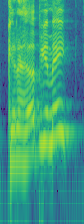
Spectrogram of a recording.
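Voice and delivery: quick mock British accent. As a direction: put on a British accent to challenge a stranger. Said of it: "they all have British accents".

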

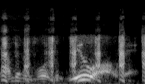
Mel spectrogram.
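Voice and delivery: a high, squeaky mock echo, as if caught out too; echoing squeak. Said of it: "and I'm like".

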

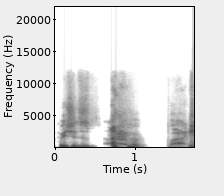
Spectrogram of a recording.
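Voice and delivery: choking on smoke after a dab; coughing through the words; coughing fit. Real, not acted. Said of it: "I might not be able to talk for a second".

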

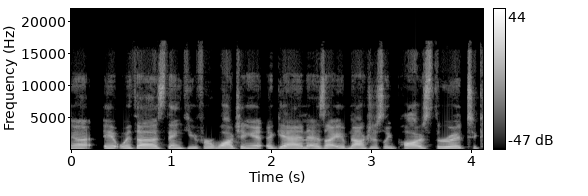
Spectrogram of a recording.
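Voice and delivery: usual speaking voice

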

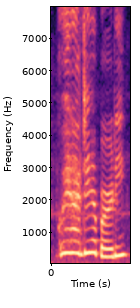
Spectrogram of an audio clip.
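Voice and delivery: high, bright-eyed exclaim of relief; excited exclamation. Acted. Henry praising Birdie's idea, high excited exclaim. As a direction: cheer the idea like a happy kid. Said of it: "Henry exclaimed".

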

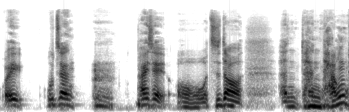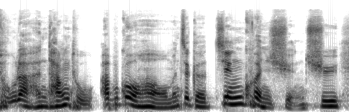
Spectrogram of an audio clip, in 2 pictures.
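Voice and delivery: casual phone-call politician impression; 潘孟安. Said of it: "这个潘孟安就突然打line给我". (模仿政治人物打电话的口吻)

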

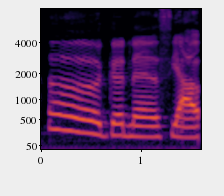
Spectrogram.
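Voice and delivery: ordinary talk, nothing marked

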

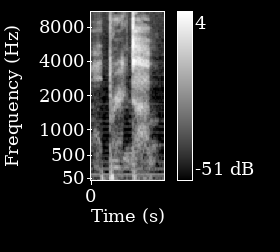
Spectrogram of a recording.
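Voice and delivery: whispered "I'm all bricked up" with no voice; breathy unvoiced whisper of "I'm all bricked up". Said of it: "he's like".

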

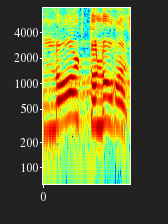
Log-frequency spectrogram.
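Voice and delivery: reach out to the Savior; hopeful high cry; plea to the Lord. Retold or imitated. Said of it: "sasabihin na niya".

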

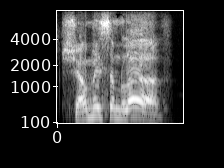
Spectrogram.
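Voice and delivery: slow, loud begging for love; hammed-up plea.

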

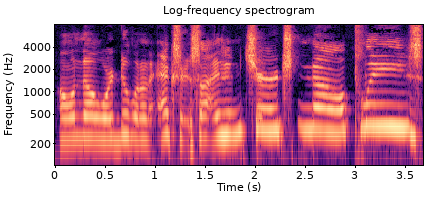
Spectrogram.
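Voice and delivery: pleading in mock horror, pitch climbing; mock panic. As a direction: ham up the dread of a forced church exercise. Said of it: "And I'm going".

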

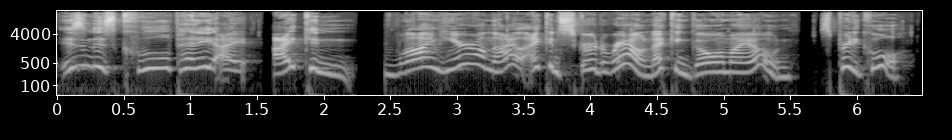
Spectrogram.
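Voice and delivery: high, excited goofy voice; bubbly boat showing off; goofy Herman voice. Acted. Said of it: "He's like".

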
